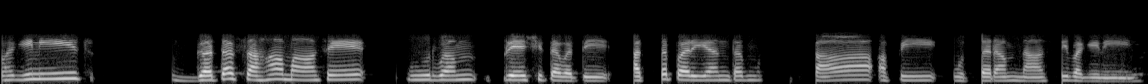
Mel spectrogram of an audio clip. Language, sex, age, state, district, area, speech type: Sanskrit, female, 60+, Karnataka, Bangalore Urban, urban, conversation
